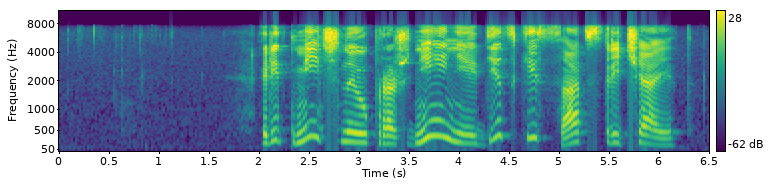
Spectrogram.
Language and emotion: Russian, positive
